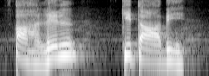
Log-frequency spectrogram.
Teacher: ہا کو بھاری ساؤنڈ کے ساتھ پڑھیں گے، اس کا تعلق اس حلق سے ہے جس حلق کا تعلق سینے سے ہے ، اس لیے اس کو بھاری ساؤنڈ کے ساتھ پڑھیں گے،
